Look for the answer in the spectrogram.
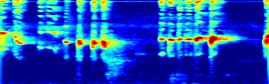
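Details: A hand-fed sooty-headed bulbul sings lively bubbling notes, a quick run of clear whistles that breaks into a longer warbled phrase after a short silence.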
